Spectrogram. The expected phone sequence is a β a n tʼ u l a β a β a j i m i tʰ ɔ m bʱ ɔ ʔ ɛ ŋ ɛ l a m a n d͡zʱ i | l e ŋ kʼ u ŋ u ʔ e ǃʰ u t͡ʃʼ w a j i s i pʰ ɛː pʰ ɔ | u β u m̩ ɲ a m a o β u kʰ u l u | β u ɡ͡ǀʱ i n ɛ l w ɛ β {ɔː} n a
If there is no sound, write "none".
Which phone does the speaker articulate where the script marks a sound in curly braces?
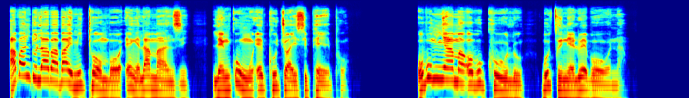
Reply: ɔː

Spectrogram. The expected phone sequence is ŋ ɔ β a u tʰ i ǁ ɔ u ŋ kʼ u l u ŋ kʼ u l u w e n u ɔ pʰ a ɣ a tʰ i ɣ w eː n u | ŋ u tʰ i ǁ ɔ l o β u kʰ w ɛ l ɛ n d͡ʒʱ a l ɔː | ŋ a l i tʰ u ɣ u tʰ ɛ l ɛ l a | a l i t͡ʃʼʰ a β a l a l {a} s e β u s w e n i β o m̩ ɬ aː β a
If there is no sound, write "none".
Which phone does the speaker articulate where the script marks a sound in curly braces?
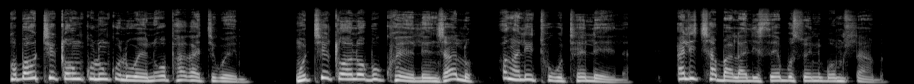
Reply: i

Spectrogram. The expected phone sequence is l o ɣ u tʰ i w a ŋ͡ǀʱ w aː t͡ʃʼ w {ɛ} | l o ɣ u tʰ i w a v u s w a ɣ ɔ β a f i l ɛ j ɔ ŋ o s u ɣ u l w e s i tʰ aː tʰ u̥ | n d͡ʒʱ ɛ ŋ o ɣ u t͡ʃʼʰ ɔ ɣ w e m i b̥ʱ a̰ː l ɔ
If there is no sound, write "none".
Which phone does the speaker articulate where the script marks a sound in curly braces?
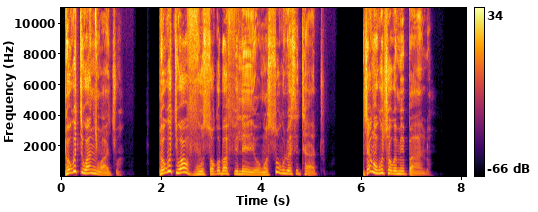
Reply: a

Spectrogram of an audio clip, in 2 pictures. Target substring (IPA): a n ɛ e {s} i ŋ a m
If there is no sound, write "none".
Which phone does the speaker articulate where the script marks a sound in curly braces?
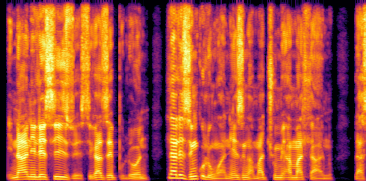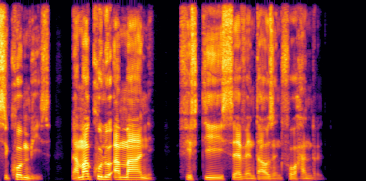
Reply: z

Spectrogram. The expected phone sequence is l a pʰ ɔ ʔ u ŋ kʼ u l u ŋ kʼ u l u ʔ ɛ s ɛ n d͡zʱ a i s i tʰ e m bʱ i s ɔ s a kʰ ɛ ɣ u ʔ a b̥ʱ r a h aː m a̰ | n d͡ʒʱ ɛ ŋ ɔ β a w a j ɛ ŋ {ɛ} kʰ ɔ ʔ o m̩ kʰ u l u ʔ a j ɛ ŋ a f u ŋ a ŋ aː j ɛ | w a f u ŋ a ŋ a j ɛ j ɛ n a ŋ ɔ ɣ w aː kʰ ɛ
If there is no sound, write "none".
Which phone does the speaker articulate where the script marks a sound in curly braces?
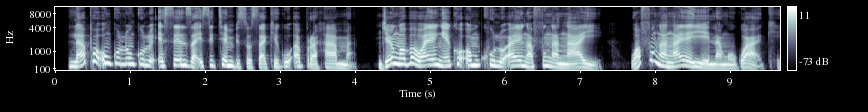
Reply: ɛ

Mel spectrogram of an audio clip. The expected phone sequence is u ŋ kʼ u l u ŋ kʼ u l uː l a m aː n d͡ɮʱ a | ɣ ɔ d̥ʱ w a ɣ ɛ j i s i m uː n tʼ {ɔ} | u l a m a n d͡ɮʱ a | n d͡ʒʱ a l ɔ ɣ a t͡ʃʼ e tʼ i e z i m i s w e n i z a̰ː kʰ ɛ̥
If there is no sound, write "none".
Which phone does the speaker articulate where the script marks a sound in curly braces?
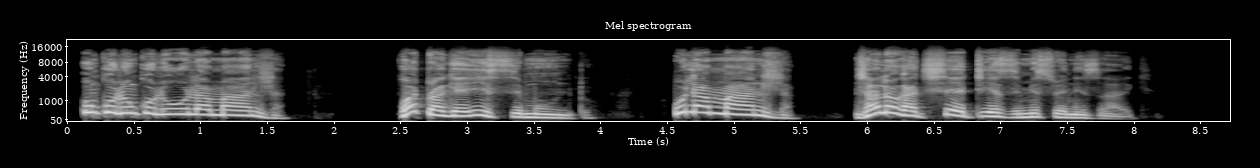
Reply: u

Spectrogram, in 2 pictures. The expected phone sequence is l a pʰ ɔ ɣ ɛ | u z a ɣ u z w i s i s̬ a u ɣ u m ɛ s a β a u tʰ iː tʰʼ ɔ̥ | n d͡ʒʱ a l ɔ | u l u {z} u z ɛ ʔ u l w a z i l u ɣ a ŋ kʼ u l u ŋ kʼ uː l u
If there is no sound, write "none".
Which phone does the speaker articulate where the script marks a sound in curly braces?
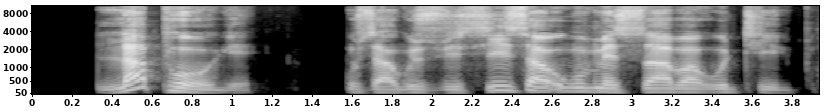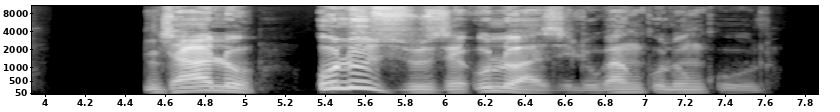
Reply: z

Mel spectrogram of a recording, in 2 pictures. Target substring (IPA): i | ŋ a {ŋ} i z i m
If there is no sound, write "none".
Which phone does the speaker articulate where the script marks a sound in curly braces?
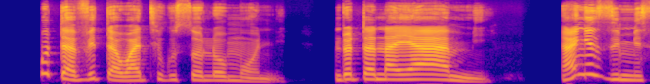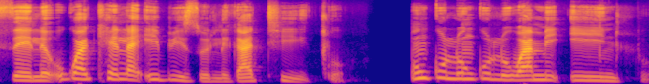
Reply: ŋ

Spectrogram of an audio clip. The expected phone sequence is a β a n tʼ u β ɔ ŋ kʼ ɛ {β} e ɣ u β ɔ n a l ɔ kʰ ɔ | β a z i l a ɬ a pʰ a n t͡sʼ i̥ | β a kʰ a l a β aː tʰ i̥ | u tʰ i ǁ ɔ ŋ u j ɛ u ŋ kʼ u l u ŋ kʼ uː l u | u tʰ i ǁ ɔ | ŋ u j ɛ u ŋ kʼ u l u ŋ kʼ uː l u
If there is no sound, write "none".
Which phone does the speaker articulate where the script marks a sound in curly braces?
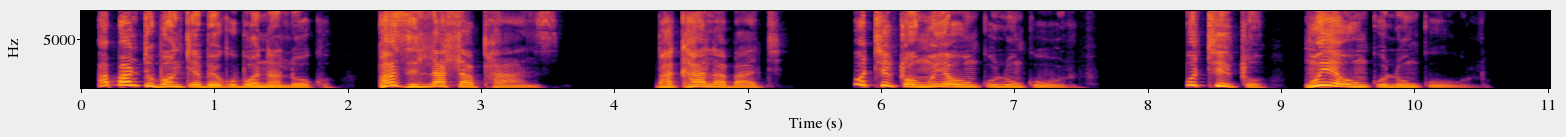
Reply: β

